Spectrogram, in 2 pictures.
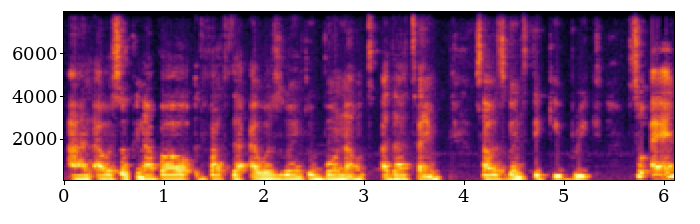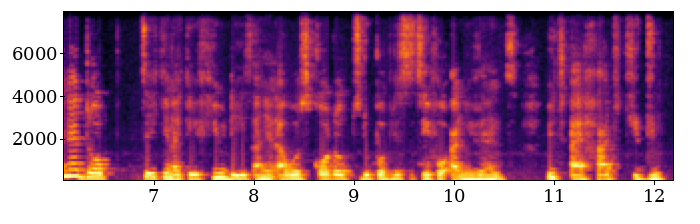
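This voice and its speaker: A woman's voice: deep voice, steady tone, fairly quick, warm tone, low-quality recording. A young Nigerian woman with a Nigerian accent, chatting casually and upbeat in a sit-down vlog. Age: young adult. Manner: chatty, upbeat, laughs often. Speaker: vlogger, medical student.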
